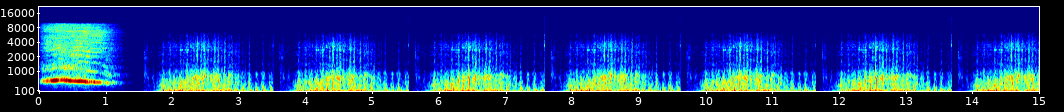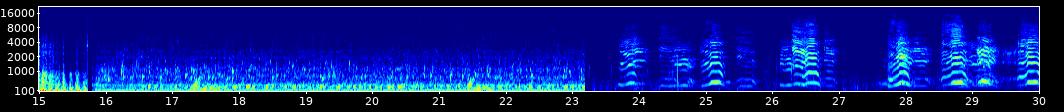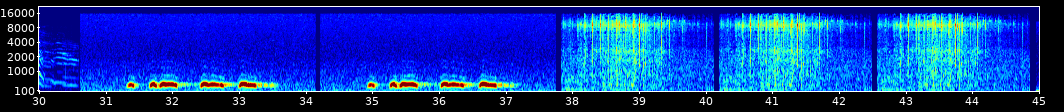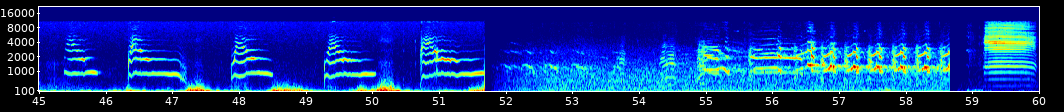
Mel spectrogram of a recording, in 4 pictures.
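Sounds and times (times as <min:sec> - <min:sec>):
low hoots: 0:31.3 - 0:33.6, 0:35.0 - 0:37.2
lamb bleating: 0:59.2 - 1:00.0.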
